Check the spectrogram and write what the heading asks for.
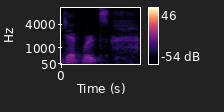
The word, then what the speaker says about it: J. Edwards: Another one is J. Edwards. I always call him Jedwards because it's spelled J-E-D, Jed Words. It just helps me remember it.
